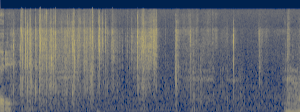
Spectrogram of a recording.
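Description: Foil wrapper of a trading-card pack crinkling as it is torn open, dense and continuous for about three seconds, then a few light clicks and rustles as the cards are handled.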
